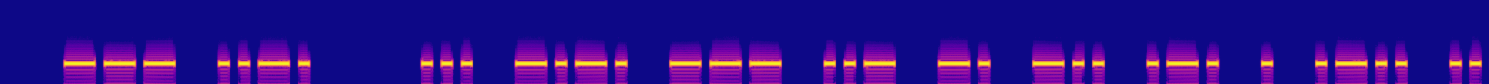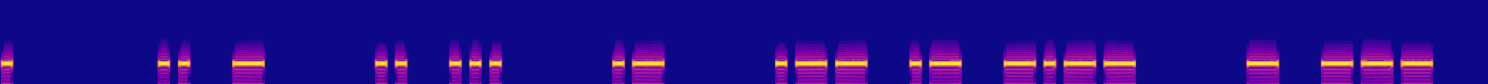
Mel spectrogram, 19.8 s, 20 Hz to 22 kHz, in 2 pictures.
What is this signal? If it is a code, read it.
Morse code, heard as a keyed tone, about 18 wpm, spaced as for 15 wpm, 1000 Hz. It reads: OF SCOUNDRELS IT IS A WAY TO
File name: qotdfiles / 15wpm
